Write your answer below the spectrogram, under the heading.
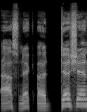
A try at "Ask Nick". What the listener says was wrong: That was an ass, Nick. That sounded like ass.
